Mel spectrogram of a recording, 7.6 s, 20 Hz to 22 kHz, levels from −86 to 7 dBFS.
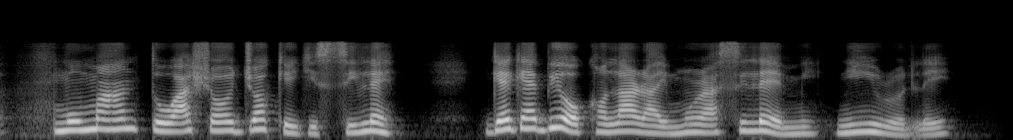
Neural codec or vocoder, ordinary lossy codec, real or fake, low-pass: codec, 16 kHz, about 1 kbps, DyCAST, with the encoder's durations; none; fake; 7.2 kHz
